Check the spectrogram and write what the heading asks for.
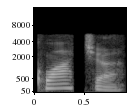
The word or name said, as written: kwacha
